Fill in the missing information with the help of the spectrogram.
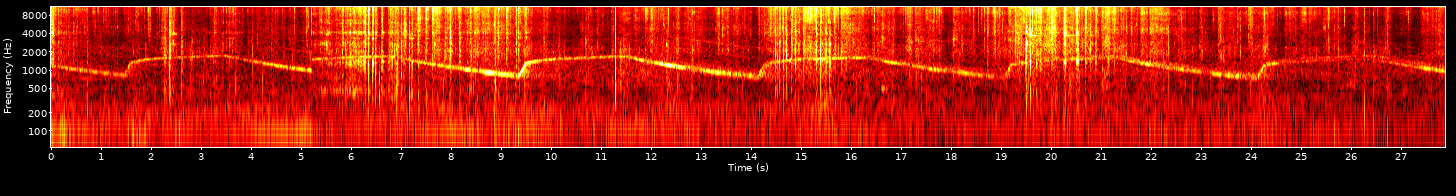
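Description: A siren wailing in a repeating cycle: the pitch rises quickly, holds, then falls slowly, about every four to five seconds. Dry leaves crackle and crunch underfoot now and then.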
